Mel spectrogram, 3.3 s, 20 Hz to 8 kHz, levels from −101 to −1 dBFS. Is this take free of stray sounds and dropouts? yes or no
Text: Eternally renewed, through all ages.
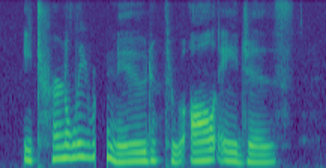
no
